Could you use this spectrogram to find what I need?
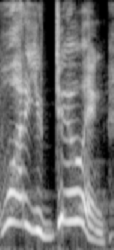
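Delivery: high, slow, wide-ranging, suspicious scolding parent voice.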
